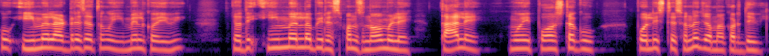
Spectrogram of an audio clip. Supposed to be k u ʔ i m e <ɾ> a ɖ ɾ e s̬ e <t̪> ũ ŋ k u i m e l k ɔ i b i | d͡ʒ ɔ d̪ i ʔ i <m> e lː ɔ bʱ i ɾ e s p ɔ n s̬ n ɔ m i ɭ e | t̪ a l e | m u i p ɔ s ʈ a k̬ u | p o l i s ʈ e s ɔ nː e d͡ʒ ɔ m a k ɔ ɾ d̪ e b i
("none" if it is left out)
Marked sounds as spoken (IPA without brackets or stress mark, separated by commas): l, t̪, m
